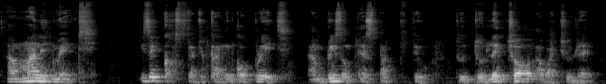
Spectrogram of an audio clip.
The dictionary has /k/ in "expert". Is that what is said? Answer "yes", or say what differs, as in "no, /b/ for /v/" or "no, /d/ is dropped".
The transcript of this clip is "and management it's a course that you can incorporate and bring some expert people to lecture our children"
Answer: no, /k/ is dropped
